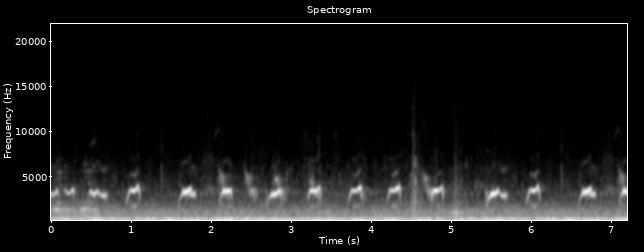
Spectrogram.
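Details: Canada goose goslings at a nest in Decorah, Iowa, on April 28, 2022, in rain and 37°F around the time of their nest jump, give thin, high peeps rising and falling about twice a second over a low wind rumble.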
